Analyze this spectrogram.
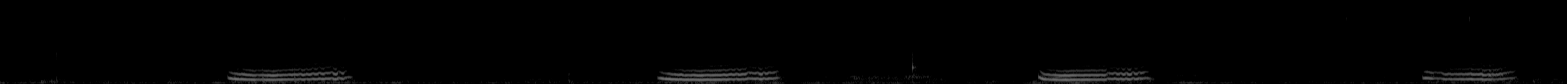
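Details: Four slow, tonal, whistling snores about four seconds apart, roughly 16 breaths a minute, from a cat asleep on a bed in the morning, who has snored since he was a small kitten.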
